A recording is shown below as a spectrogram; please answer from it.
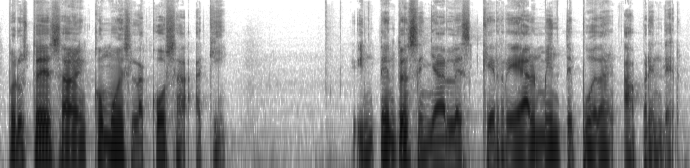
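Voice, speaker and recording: Slow, deep-voiced male language teacher. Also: dark tone, no echo, studio quality. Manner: slow, repeats example sentences. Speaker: English teacher. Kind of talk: language lesson.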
